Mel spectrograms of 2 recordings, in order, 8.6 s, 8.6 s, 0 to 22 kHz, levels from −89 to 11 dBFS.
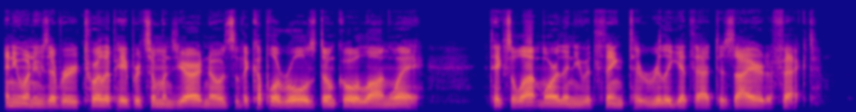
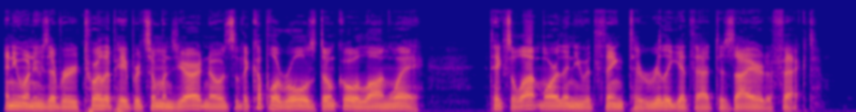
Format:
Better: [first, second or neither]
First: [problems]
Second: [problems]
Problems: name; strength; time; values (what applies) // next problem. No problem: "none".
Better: second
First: thin; very; fading below 450 Hz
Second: none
